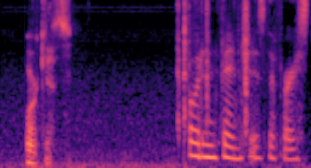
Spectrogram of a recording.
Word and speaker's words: Orcas: They pronounced it correctly. Orcas.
